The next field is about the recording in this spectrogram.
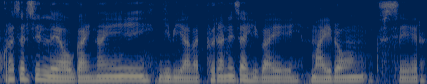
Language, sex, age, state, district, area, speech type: Bodo, male, 18-30, Assam, Kokrajhar, rural, spontaneous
